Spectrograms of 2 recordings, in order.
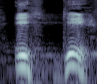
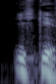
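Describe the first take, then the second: First: „Ich geh“ laut und wuchtig, beide Wörter einzeln betont; entschlossener Ausruf. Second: Said in the usual way. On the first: Acted. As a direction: den Entschluss kraftvoll herausrufen. Entschlossene Erklärung, danach leiser wiederholt. (laut und entschlossen)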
